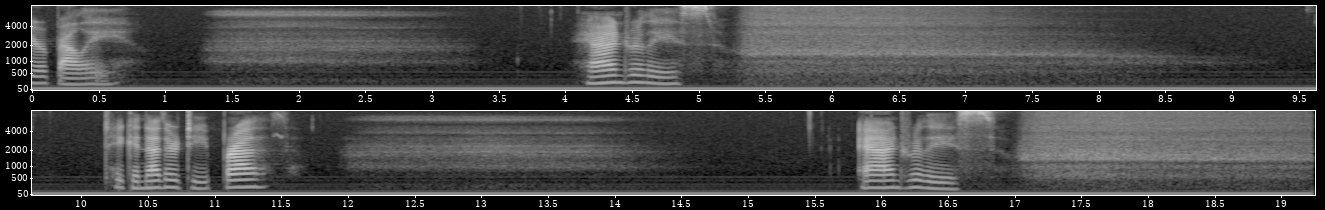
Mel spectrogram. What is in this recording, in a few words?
Receive Flames from People You Admire Meditation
